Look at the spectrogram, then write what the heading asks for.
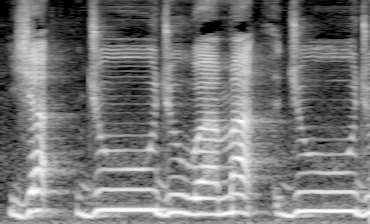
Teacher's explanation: دیکھیں اوپر جزم آ گئی نا دونوں کے، تو اب یہ دونوں حمزہ ساکن ہیں، اب ہم نے ان کو جھٹکا دے کر پڑھنا ہے، چھوٹی آواز پڑھی جائے گی، جھٹکا دیا جائے گا۔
